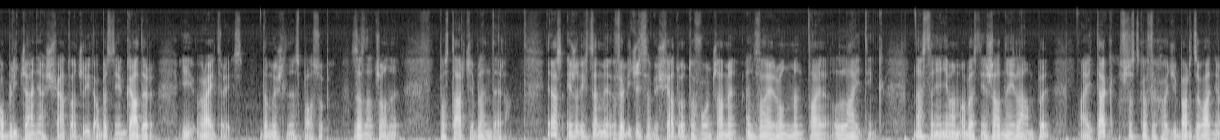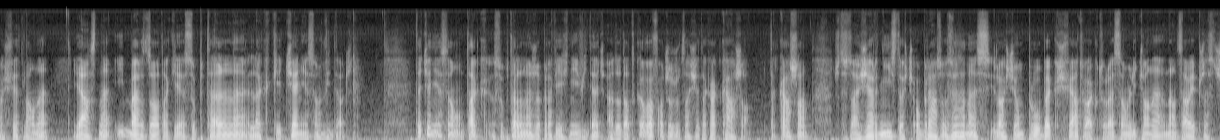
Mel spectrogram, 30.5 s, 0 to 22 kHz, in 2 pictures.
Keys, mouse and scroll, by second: 8.2 click.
